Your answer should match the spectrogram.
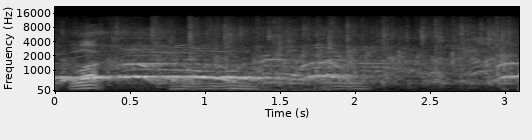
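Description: Ice hockey teammates in the crowd at Crossroads in the Hogan Center cheer and clap steadily as their co-captain comes to the stage, with loud shouts and whoops rising over a dense wash of applause that carries on throughout without a break.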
